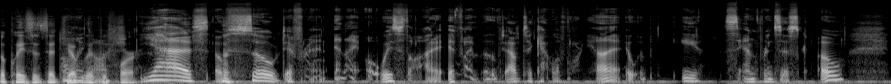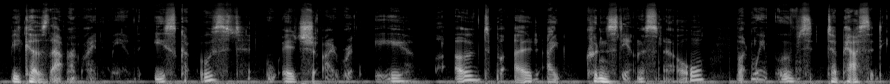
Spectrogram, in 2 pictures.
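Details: Adult woman diagnosed this year with spasmodic dysphonia; vocal cord spasms make her voice cut in and out, sometimes hoarse; she attributes it partly to voice overuse as a podcast host and to stress; real, occurring during interview; spasmodic dysphonia.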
